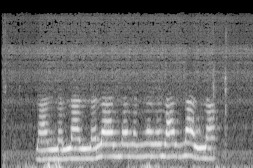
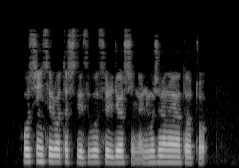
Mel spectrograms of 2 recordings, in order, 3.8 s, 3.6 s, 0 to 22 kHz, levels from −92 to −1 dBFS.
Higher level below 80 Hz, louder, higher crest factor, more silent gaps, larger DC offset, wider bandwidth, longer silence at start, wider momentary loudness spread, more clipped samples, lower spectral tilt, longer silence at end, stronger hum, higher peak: first, -30 dBFS vs -84 dBFS; first, -12 LUFS vs -32 LUFS; about the same, 12 dB vs 16 dB; neither; neither; first, 16 kHz vs 11.5 kHz; second, 0.05 s vs 0.35 s; first, 16 LU vs 6 LU; neither; about the same, -4.5 dB/octave vs -5 dB/octave; second, 0 s vs 0.5 s; neither; first, -2 dBFS vs -16 dBFS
